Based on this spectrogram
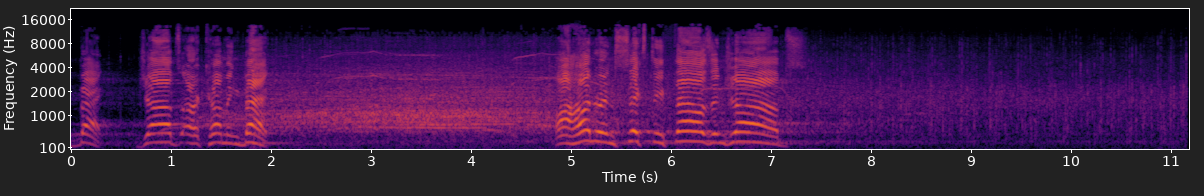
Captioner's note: applause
